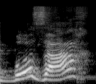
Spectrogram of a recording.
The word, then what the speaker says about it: Beaux-Arts: Aí a minha amiga falou, não, é Bozar, que é essa coisa, né, erudita. – Belas Artes belas artes, escrito, né? Que o O em francês pode se escrever de 30 maneiras diferentes, né?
